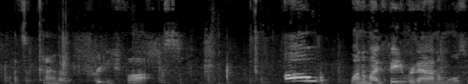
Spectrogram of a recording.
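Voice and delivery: usual speaking voice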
